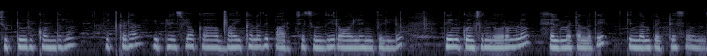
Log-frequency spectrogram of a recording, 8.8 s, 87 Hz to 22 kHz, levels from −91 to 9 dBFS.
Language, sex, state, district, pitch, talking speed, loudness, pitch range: Telugu, female, Andhra Pradesh, Visakhapatnam, 215 Hz, 140 wpm, -34 LUFS, 210-235 Hz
